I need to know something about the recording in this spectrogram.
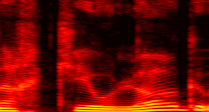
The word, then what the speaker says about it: archéologue: des Pharaos et donc je répète quelques mots pour la prononciation on dit donc un archéologue ou une archéologue et au pluriel ce sont des archéologues et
